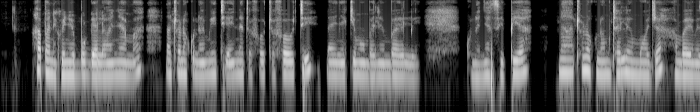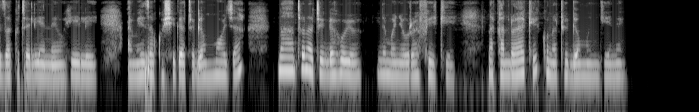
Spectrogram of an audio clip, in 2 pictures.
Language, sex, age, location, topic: Swahili, female, 25-35, Nairobi, government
